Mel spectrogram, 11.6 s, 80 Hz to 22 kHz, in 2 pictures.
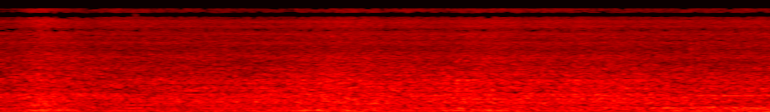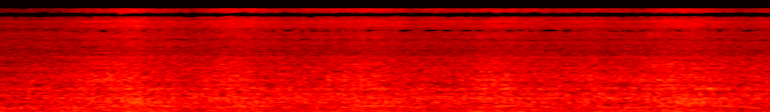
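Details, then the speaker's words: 2018 VW T6 Transporter 2.0 diesel, 44,000 miles, fumes entering cabin at standstill: idling and lightly revved with a faint puffing chuff under the rumble as revs rise. Exhaust leak traced to a cracked EGR pipe at the back of the engine. "and it does appear to be a bit of an exhaust leak so um i'll open the bonnet and we'll see what we can find"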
